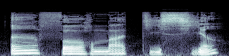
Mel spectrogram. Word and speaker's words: informaticien: So that's the way to pronounce this IEN, yin, yin. Okay, informaticien.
